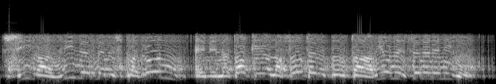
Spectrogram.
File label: flight, dialogs spanish; War Thunder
